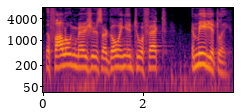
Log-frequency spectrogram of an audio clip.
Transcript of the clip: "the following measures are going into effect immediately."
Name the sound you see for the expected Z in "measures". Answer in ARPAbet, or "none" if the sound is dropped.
Z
